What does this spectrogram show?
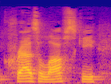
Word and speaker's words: Krasilovsky: And the reason why I am telling you how to pronounce my name, Krasilovsky, is because there is actually another Michael K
